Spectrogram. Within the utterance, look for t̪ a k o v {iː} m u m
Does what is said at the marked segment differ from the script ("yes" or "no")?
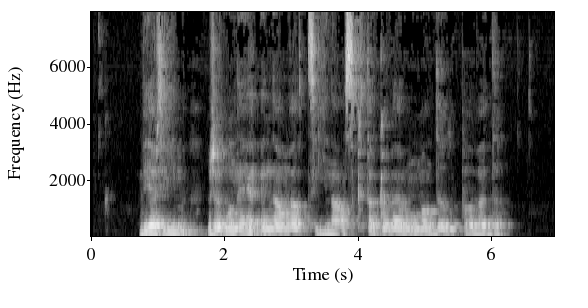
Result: yes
